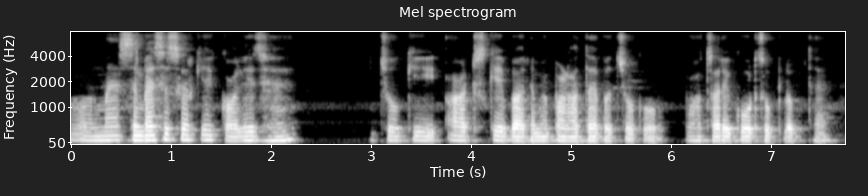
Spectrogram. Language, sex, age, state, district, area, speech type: Hindi, male, 18-30, Madhya Pradesh, Balaghat, rural, spontaneous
